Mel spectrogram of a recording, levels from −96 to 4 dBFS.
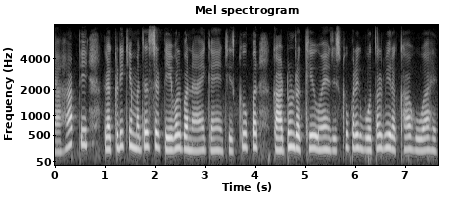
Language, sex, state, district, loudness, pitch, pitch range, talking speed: Hindi, female, Jharkhand, Garhwa, -18 LUFS, 240 Hz, 220-275 Hz, 185 wpm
